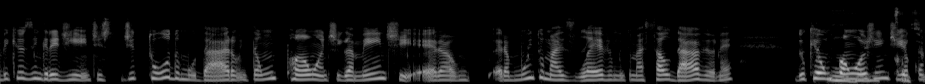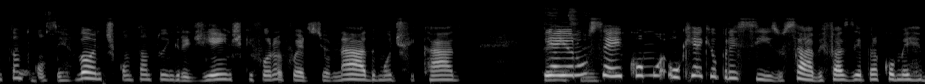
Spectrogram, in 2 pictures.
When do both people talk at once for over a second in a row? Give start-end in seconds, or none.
8.3-9.8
